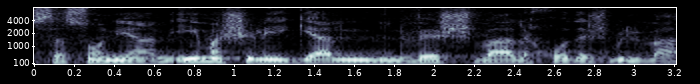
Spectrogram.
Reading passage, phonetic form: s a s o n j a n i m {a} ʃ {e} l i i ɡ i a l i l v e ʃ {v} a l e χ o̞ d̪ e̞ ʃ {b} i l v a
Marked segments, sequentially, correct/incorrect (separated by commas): correct, correct, correct, correct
